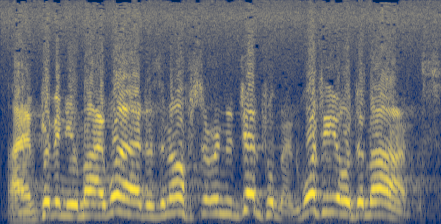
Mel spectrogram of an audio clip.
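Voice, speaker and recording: A man voicing an outraged male general who shouts orders at his troops, read aloud in an echoey hall. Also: high-pitched, sing-song, racing, voice pushed up. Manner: shouting, indignant. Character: furious male American general, commanding officer. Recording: echoey hall, dull lo-fi recording.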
